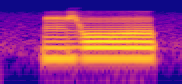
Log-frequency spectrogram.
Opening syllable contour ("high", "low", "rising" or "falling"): high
